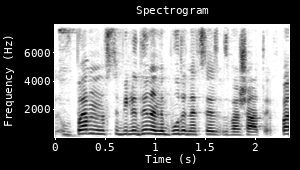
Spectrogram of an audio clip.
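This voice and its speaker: A woman's fairly high voice in a Russian accent, with fairly even intonation. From Donetsk, eastern Ukraine. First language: Russian (speaking Ukrainian). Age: 30s. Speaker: esports reporter and analyst. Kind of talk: interview. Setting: bar.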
